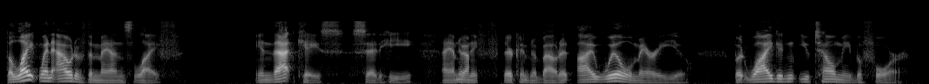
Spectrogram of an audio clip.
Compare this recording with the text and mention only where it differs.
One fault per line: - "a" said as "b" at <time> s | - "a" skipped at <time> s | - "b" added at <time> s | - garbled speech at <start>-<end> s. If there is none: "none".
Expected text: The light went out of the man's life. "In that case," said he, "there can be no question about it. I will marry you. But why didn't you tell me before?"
- garbled speech at 4.4-5.0 s
- "be no question" skipped at 5.3 s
